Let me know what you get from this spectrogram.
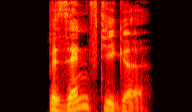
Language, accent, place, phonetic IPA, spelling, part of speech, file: German, Germany, Berlin, [bəˈzɛnftɪɡə], besänftige, verb, De-besänftige.ogg
- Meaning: inflection of besänftigen: 1. first-person singular present 2. singular imperative 3. first/third-person singular subjunctive I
